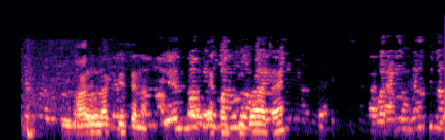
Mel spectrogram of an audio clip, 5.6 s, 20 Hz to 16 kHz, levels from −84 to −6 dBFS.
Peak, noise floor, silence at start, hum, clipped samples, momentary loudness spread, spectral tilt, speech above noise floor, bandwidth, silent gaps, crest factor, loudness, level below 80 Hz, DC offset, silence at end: -2 dBFS; -57 dBFS; 0.3 s; none; under 0.1%; 18 LU; -7.5 dB/octave; 42 dB; 6.8 kHz; none; 14 dB; -15 LUFS; -60 dBFS; under 0.1%; 0 s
